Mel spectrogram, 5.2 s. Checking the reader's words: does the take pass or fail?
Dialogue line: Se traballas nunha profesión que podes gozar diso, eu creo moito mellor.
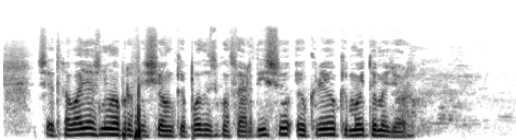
fail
